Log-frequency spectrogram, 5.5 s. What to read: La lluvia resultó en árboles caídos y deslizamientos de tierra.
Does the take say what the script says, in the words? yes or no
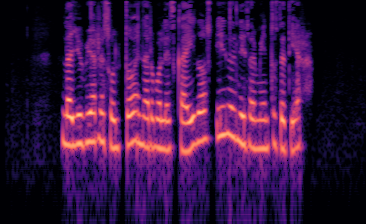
yes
